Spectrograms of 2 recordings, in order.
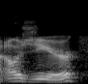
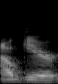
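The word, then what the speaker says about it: Allgeier: i pronounce it correctly this one is tyler algiere not out gear like i was saying or al aguero i can't even remember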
